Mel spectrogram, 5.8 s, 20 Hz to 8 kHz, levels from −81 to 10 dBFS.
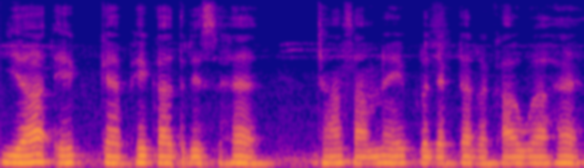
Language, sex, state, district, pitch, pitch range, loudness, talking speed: Hindi, male, Jharkhand, Ranchi, 115 Hz, 115-120 Hz, -17 LUFS, 135 wpm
